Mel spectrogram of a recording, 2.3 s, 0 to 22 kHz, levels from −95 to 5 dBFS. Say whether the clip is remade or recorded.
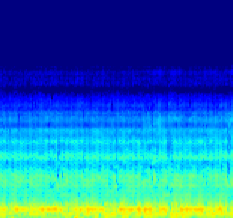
remade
